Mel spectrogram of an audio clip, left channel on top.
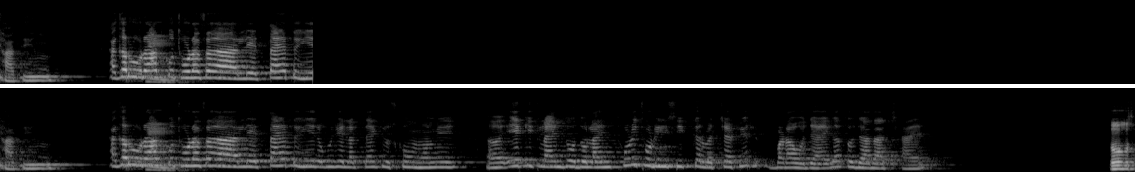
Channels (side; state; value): left; drops out; at 3.2 s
